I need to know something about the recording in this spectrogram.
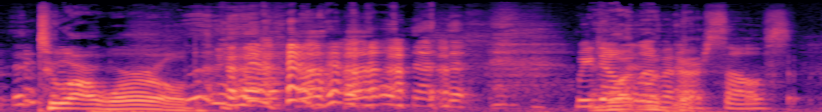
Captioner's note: laughing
